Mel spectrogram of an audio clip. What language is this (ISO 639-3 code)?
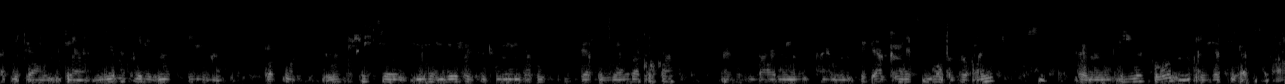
deu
